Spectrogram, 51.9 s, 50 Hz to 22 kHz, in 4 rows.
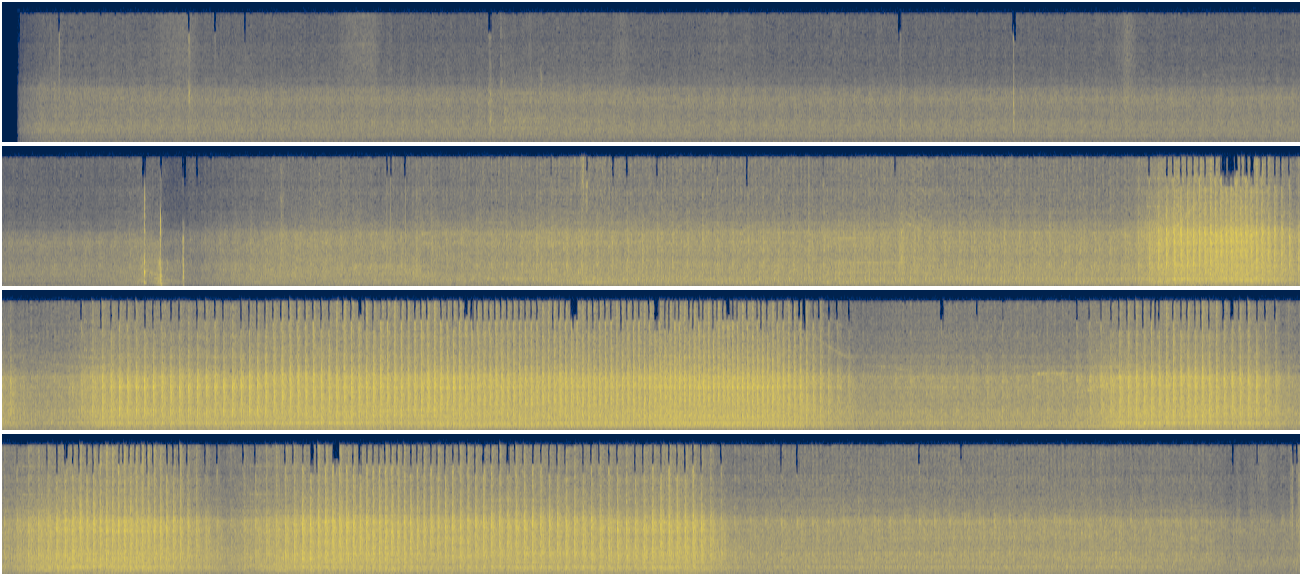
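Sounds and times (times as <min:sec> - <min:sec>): engine knocking: 0:00.2 - 0:51.9
car engine revving: 0:13.2 - 0:51.9.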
